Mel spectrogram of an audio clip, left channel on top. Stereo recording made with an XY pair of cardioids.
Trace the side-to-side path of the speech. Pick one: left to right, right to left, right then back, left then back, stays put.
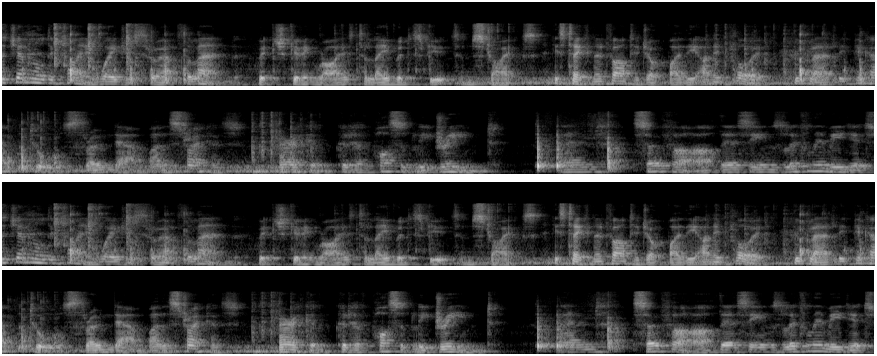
left to right.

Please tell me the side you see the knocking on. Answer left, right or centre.
left.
